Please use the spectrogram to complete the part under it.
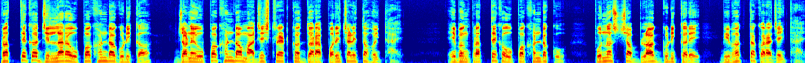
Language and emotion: Odia, neutral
